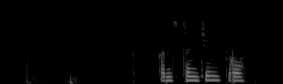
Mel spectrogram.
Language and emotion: Russian, neutral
